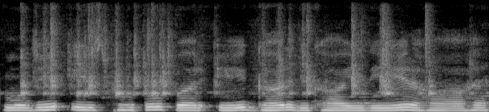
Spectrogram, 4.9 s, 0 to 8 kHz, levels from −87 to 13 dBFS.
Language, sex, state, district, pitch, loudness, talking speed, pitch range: Hindi, female, Madhya Pradesh, Umaria, 170 Hz, -14 LUFS, 120 wpm, 165-180 Hz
